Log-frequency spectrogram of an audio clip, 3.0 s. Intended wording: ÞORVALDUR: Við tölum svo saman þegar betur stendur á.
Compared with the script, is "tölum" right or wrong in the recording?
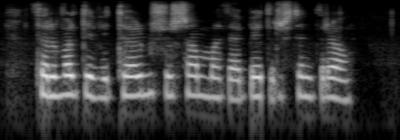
right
